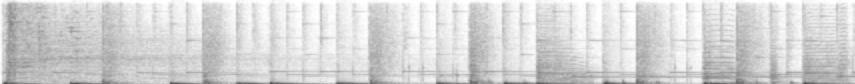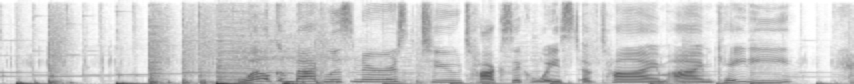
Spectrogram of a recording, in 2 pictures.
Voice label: english american podcasts

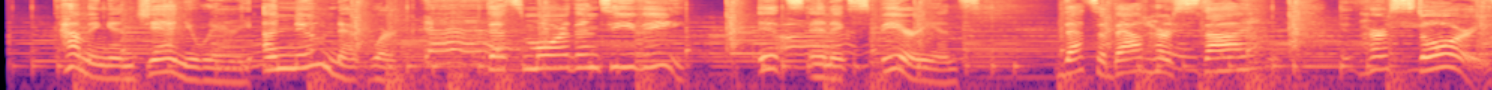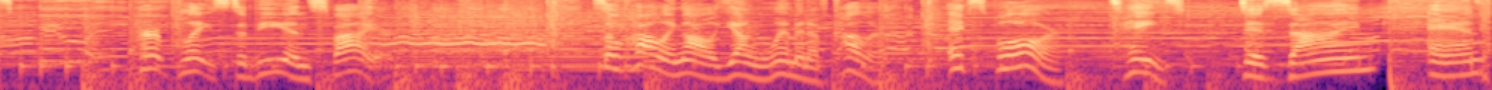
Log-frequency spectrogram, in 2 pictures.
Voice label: English American training e-learning

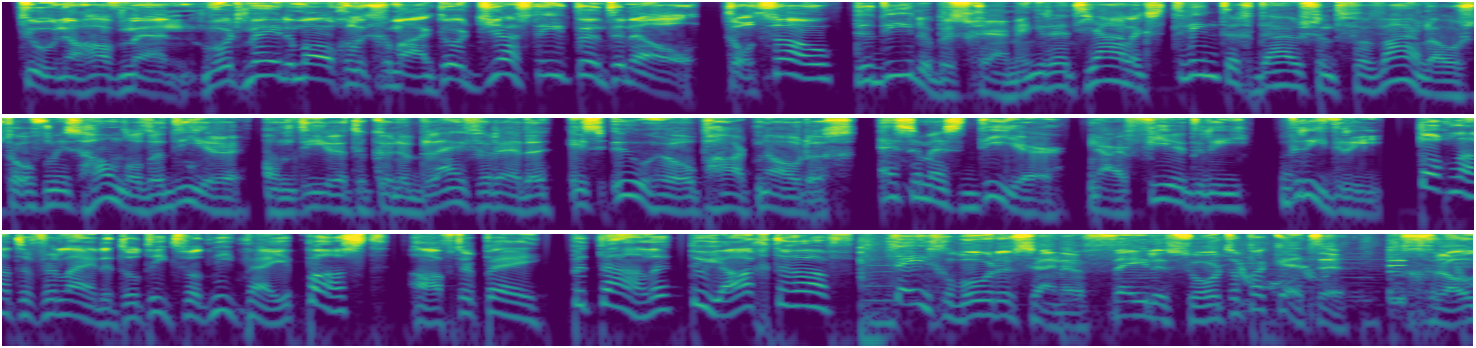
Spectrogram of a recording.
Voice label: dutch commercial; brave

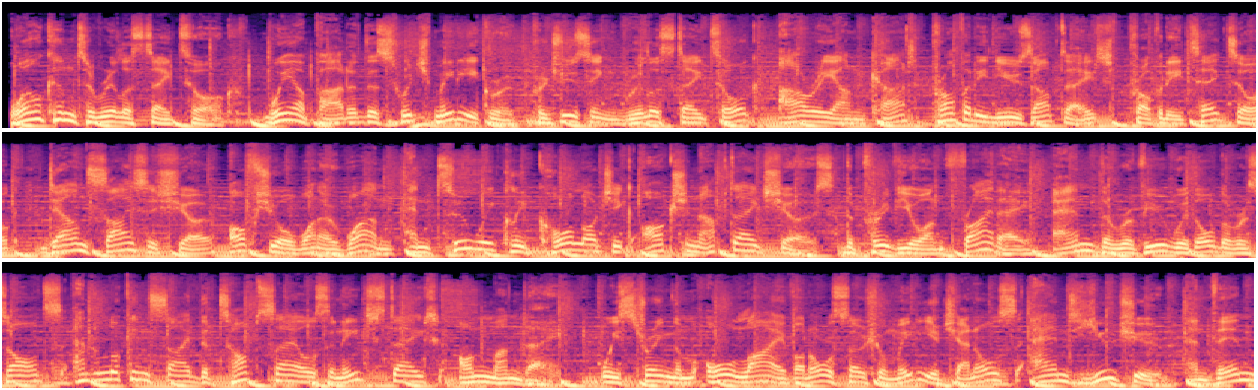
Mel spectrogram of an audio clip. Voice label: english australian podcasts; australian voice actors

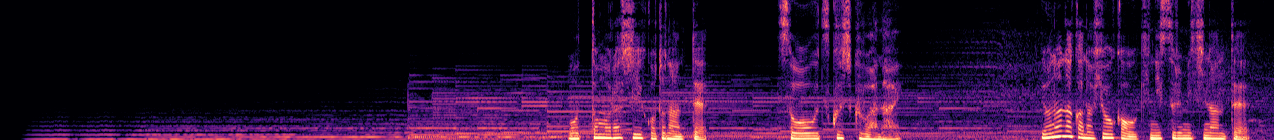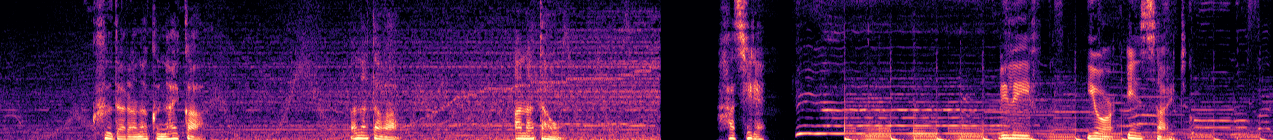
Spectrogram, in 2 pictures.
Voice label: japanese automotive; Japanese voice actor

